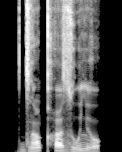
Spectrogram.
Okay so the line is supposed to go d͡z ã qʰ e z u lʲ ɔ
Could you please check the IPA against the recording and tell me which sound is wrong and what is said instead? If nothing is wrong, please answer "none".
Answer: none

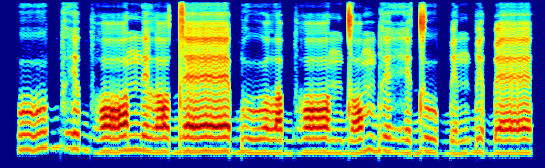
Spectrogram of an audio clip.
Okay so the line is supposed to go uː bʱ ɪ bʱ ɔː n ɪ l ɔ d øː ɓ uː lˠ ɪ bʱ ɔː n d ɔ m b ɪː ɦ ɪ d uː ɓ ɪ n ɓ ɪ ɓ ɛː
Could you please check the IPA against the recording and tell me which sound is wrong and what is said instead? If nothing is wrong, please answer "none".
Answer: øː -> ɛː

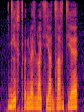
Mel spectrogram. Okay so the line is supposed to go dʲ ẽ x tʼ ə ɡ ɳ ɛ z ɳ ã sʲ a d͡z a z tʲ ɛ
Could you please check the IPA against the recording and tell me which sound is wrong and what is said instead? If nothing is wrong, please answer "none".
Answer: none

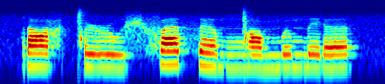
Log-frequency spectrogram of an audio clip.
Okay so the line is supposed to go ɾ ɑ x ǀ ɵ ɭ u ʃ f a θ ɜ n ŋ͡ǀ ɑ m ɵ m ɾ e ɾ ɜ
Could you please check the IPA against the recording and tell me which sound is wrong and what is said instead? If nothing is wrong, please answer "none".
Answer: n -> m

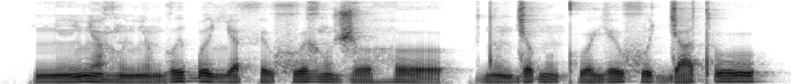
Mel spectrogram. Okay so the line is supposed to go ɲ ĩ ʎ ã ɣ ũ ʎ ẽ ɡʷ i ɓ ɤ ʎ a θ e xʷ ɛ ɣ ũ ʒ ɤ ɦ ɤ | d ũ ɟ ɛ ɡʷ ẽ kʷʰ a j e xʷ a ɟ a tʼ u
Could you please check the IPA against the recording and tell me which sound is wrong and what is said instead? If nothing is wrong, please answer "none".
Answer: none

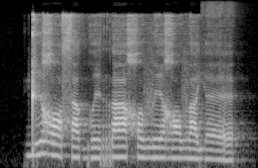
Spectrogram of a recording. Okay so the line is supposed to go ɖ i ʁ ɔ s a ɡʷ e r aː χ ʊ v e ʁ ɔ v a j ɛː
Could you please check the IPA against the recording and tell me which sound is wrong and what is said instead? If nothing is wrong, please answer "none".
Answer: none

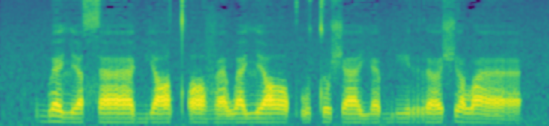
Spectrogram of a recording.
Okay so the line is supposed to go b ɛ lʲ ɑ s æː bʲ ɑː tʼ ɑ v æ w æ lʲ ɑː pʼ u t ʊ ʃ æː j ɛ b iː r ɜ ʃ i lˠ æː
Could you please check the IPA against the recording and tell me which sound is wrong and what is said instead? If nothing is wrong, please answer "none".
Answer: none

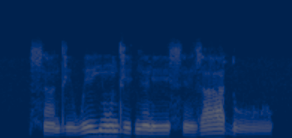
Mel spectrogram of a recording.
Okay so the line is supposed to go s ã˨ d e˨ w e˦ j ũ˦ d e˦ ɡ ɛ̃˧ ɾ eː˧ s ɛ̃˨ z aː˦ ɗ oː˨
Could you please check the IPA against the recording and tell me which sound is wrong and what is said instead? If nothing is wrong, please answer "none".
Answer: none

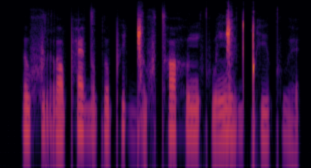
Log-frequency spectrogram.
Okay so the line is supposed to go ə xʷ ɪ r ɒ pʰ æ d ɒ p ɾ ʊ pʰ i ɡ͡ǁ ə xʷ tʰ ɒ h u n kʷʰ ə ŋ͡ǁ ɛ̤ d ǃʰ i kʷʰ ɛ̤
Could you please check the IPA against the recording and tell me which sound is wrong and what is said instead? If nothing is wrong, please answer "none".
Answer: none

